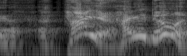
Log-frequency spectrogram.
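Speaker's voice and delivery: very loud, very drawn-out, sing-song and cheery. Retelling greeting a police officer: imitating a cheery greeting. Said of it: "as cheery as can be".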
